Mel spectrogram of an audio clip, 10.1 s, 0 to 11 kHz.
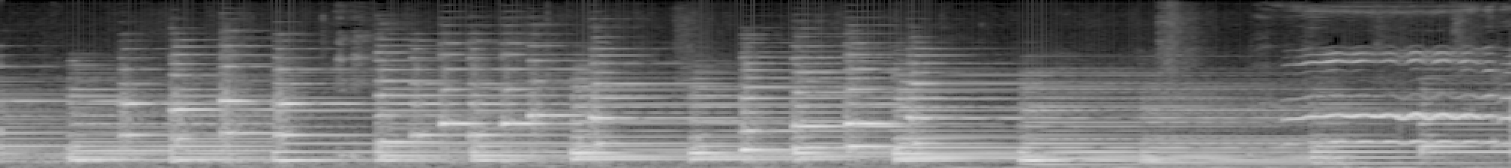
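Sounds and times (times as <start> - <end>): slow lyrical piano: 0.0 - 10.0.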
